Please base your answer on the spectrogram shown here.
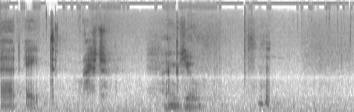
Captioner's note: Jane chuckles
